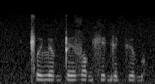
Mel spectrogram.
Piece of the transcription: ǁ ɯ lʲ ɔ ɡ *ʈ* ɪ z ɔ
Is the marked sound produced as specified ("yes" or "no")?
yes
